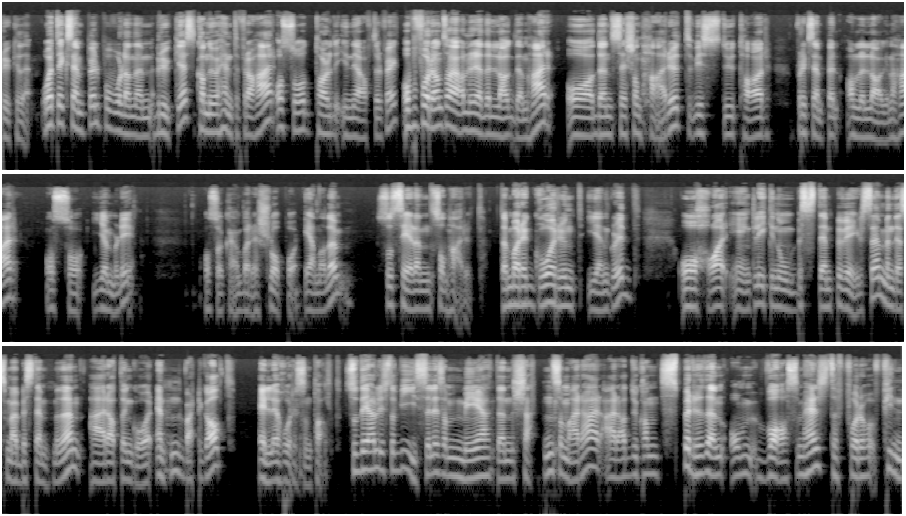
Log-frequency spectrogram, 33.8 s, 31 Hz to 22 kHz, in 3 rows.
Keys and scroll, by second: 9.7 super+a, 15.0 space, 26.8 super+a.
